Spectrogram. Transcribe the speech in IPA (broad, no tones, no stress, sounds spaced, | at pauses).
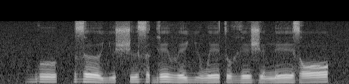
b ʊ | z əː ʎ ɨ ʃ ɨ z ə ɡ e β e ʎ ɨ w e t ʊ ɣ e ʒ e n eː z ɔː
